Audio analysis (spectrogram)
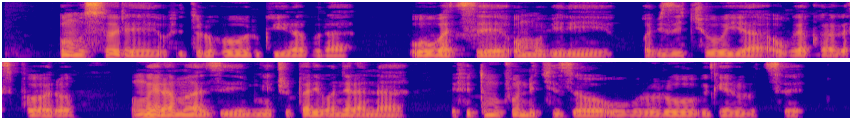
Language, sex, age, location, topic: Kinyarwanda, male, 18-24, Kigali, health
